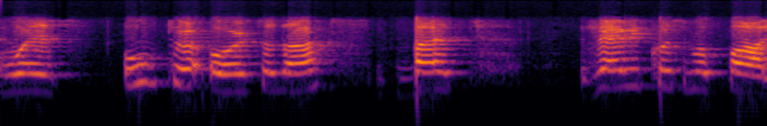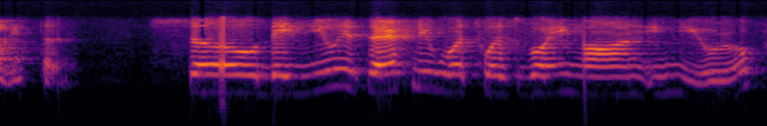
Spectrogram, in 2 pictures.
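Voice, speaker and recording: An older woman raised in Brazil, speaking slowly and haltingly with many pauses as she recounts her life in an oral history interview. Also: medium pitch. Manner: slow, halting, many fillers and restarts. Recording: tinny phone-like audio.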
